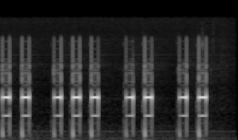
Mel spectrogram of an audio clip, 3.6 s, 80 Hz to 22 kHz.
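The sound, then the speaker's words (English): Ten short telephone keypad tones enter a 10-digit phone number of all fives to appear on caller ID, each beep an identical steady two-pitch chirp, pressed in quick uneven clusters with brief silences between. No one speaks. “Please enter the 10-digit phone number you wish to appear on the caller ID.”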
